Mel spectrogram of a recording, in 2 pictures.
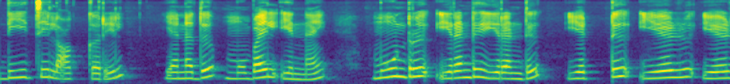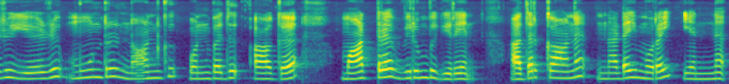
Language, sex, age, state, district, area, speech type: Tamil, female, 18-30, Tamil Nadu, Tirupattur, urban, read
